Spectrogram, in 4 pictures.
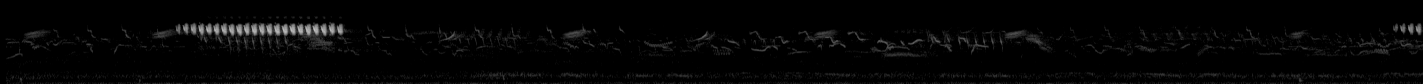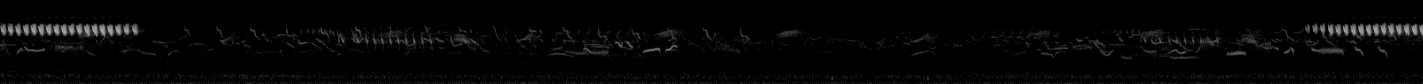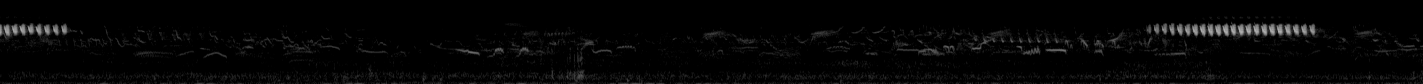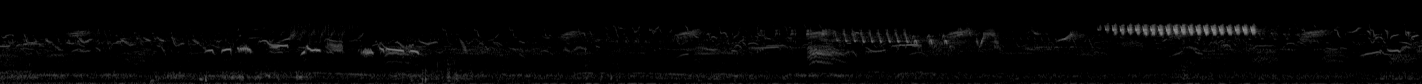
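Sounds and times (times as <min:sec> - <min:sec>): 
cirl bunting singing: 0:00.0 - 0:56.9.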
